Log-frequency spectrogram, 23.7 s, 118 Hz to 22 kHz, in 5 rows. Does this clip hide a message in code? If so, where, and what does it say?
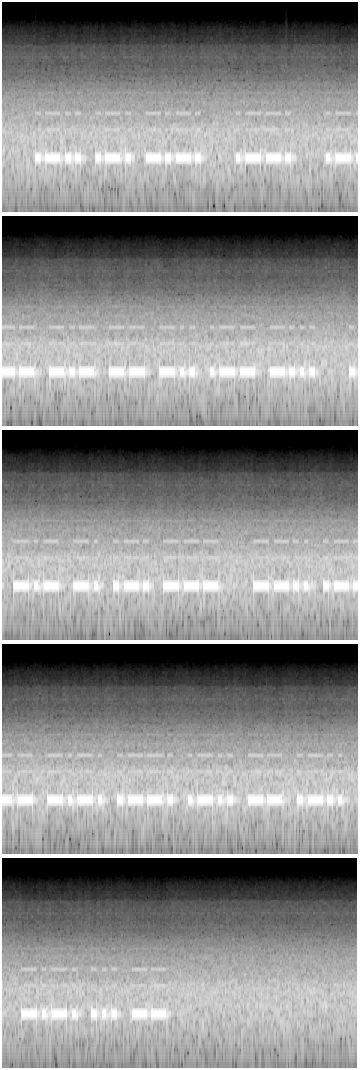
Yes: Morse code (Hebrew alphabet) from 0.4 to 21.2 s, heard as a keyed tone, machine-sent, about 18 wpm, 460 Hz, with radio static, a narrow filter and room echo. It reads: לרס פ עכמדצב וכנרה זעספלמל סשם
